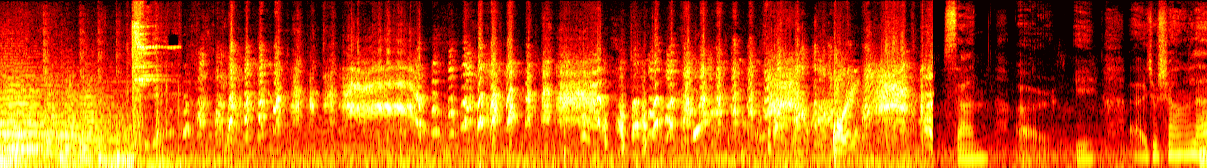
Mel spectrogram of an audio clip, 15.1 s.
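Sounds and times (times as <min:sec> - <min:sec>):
person laughing hard: 0:02.3 - 0:11.7.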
